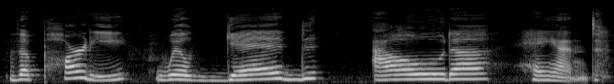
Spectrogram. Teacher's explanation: But this phrase, get out of hand, uses an important American English pronunciation tip, which is that the T at the end of words, another T tip, that has a vowel next often changes to a D sound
